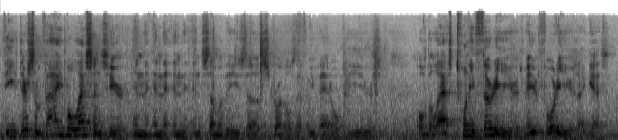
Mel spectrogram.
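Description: A man talks at a fairly quick pace, his pitch very deep and low, with lively intonation. Noticeable background noise runs behind him. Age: old. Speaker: union leader, audience member; audience member. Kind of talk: audience question. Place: hall.

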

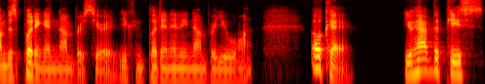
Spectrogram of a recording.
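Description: Against a quiet background with a dry sound and no echo, the speech races at a very fast pace with lively intonation. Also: man. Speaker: composition professor. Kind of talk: masterclass teaching. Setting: live video call. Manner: casual, repeats words often. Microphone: studio mic.

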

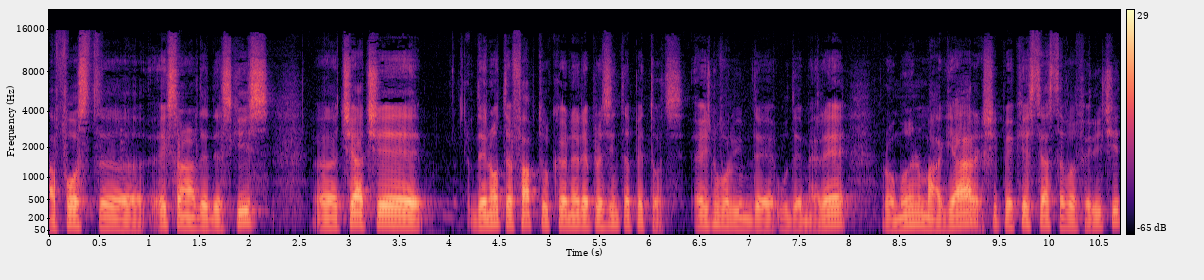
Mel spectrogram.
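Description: In a quiet background, a man with a dark, mellow tone speaks fairly slowly, his pitch varying in an ordinary way. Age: young. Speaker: TV host. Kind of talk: interview. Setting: studio. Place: studio. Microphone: lapel.

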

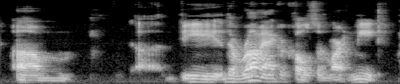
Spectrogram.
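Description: This man's delivery is fairly slow. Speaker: rum and cocktail writer, former software engineer; guest. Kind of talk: long-form interview. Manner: halting, many fillers and repetitions. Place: home room. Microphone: webcam.

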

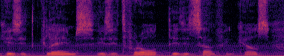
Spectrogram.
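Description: Male speech with light background noise behind it. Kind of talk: conference presentation. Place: hall. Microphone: podium.

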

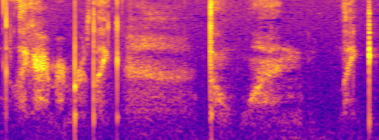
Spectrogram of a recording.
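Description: Keeping a moderate pace, a woman talks in a whisper. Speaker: ASMR creator. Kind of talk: casual book review talk to camera. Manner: whispered. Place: home room. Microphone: studio mic.

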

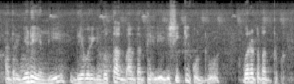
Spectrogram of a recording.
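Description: A woman talks with lively intonation at a fairly low pitch. Noticeable background noise runs underneath. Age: 80s+. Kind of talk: folk tale told to family.

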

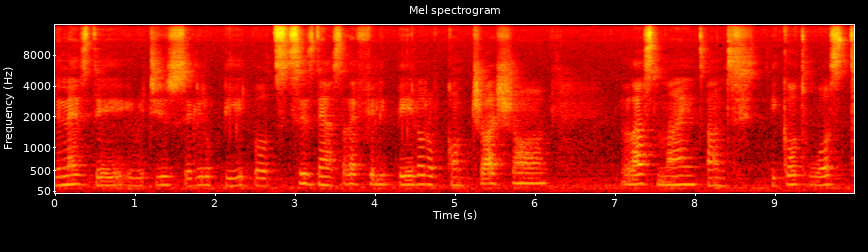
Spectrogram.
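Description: Through noticeable background noise, a woman speaks at a fairly slow pace. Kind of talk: casual vlog chat. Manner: tired, pained voice during contractions. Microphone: phone near.

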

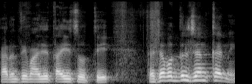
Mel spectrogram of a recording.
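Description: A man speaks with lively intonation. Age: 40s. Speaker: social commentator vlogger. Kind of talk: opinion monologue. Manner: impassioned.

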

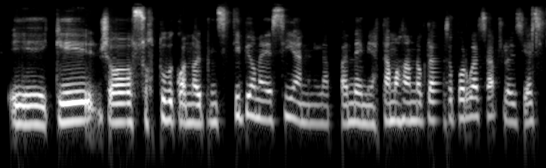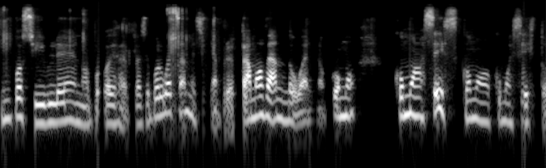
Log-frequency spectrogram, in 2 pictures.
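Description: In a dry sound with no echo, a woman talks at a fairly quick pace, her fairly low voice dark and mellow with fairly even intonation. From Argentina. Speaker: education researcher and professor; guest. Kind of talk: interview conversation. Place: home room.

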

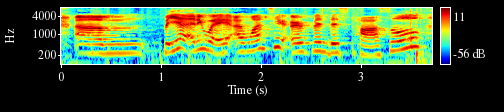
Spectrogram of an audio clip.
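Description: Female voice against noticeable background noise. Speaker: lifestyle vlogger. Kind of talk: casual vlog chat. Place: home room. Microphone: camera far.

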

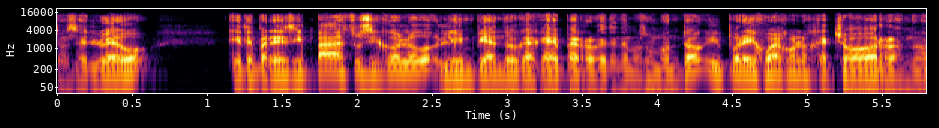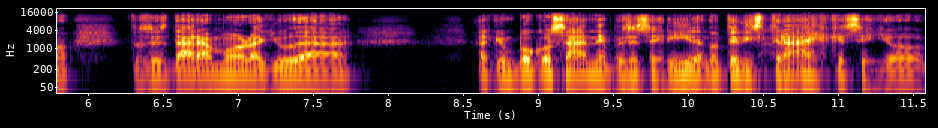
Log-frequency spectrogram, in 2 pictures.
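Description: A man talks at a fairly quick pace with a medium pitch and ordinary pitch variation. The background is quiet. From Peru. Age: 30s. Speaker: stand-up comedian. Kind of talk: casual chat. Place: studio. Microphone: studio mic.

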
